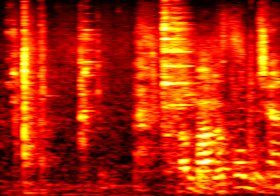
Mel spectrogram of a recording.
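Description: Plates and cutlery clatter and clink as dishes are passed around a family table during a home meal of couscous and fish, with a steady jumble of ceramic knocks and scrapes that grows louder toward the end.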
